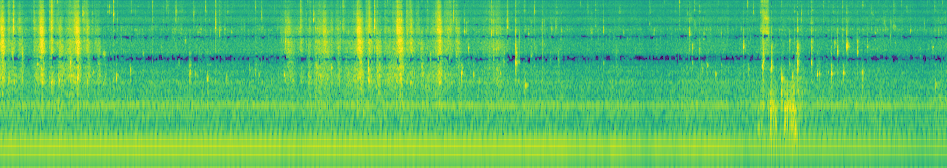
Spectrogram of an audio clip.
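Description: Water dripping and trickling from a rock waterfall filter in a water-bottomed enclosure, as scattered light drips over a steady low hum. There is a brief louder noise about fifteen seconds in.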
